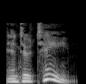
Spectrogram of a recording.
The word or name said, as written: entertain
